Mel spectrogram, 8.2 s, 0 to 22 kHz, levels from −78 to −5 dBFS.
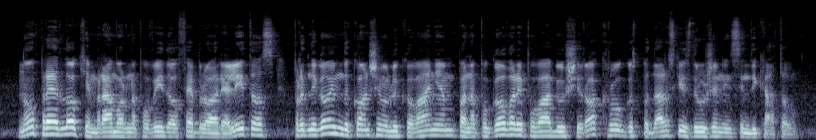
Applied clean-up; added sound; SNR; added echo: none; none; none; none.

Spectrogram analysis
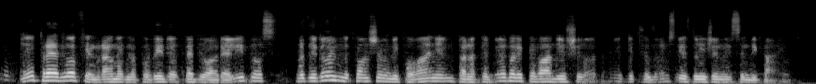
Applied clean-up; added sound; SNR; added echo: neural mask model DeepFilterNet 3.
